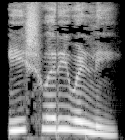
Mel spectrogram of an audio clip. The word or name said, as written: ಈಶ್ವರಿವಳ್ಳಿ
